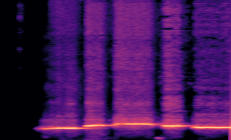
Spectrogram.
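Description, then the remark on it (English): A person whistles a short tune alone, a clear, steady tone that steps up and down in pitch through a few connected notes, fairly loud. “And I heard whistling. Somebody was whistling.”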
